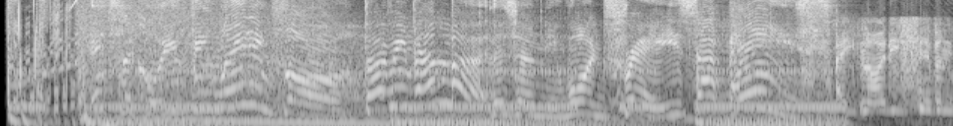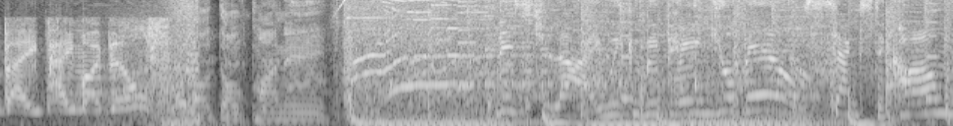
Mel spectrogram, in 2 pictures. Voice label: Imaging; VOICEFOX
